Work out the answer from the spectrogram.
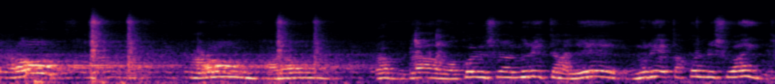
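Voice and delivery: real exasperated outcry, half shouted; loud exasperated complaining. Real, not acted. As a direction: rant at the power cut as it ruins studying. Power cut ruins study time.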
